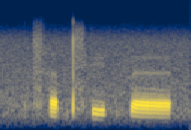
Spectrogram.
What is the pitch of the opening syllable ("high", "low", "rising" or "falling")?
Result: low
